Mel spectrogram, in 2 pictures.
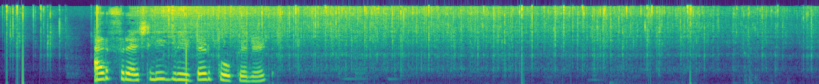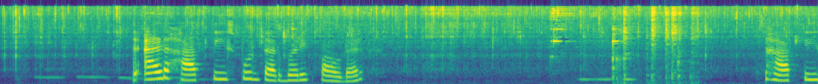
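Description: Oil sizzles and crackles softly in a pan.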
